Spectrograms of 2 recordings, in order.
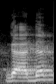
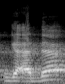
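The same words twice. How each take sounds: The two takes are said the same way.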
